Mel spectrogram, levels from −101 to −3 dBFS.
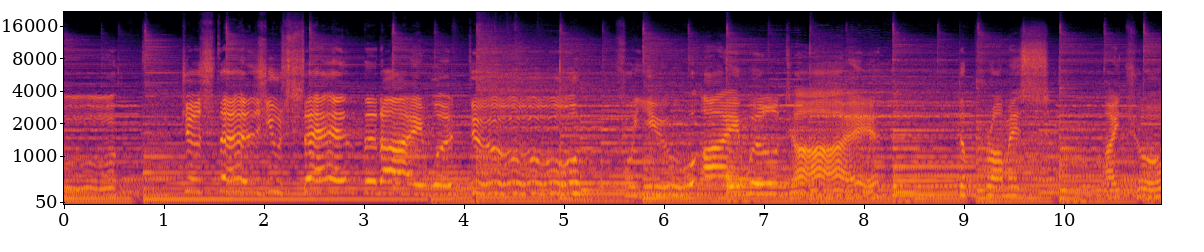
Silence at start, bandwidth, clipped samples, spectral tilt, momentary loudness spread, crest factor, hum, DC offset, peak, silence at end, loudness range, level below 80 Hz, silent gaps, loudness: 0 s; 19 kHz; under 0.1%; -4 dB/octave; 7 LU; 18 dB; none; under 0.1%; -8 dBFS; 0 s; 2 LU; -42 dBFS; none; -26 LUFS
